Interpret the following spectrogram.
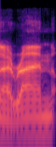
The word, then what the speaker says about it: Iran: By the way, I just want to say that it is actually pronounced Iran and not Iran. Iran and not Excuse me.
